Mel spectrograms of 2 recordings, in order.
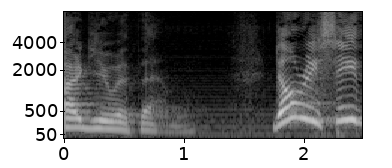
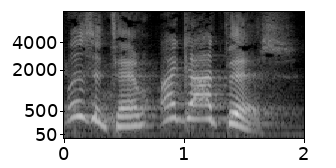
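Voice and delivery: slow, higher, lightly voiced reassuring God; God speaking; 7 semitones higher, slower than usual. God calming Tim down, slow and higher. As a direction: lean back like God has it handled. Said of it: "God's saying".

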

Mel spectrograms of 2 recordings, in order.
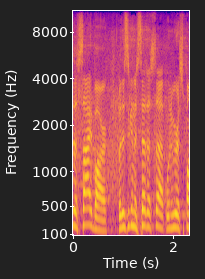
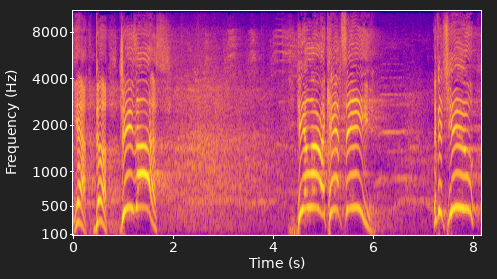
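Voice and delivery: high, loud desperate cry out to Jesus; Bartimaeus shouting; 5 dB louder, much slower than usual. Retold or imitated. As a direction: scream his name across the crowd, desperate. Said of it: "Bartimaeus is like".

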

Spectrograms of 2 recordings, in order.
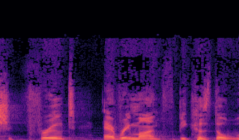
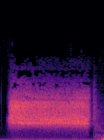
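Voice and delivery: hush. Acted. Bartender hushes the crowd.

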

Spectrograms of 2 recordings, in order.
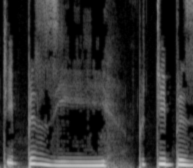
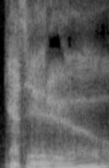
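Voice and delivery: troll voice; 3 dB quieter, slower than usual. Pretend. Teasing that Scots sound like trolls.

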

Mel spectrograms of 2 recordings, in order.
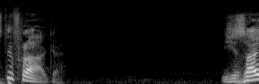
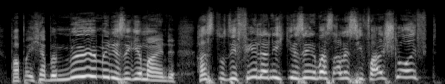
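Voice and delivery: higher, fast indignant complaint; complaining son; 6 semitones higher, 3 dB louder, faster than usual. Retold or imitated. Son on the phone complaining to his father about the church, fast and indignant. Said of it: "und sagte".

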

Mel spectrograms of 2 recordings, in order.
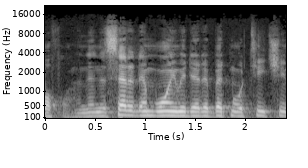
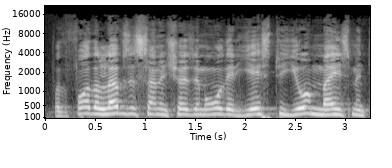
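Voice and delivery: loud, raised preacher's reading; forceful scripture reading; 6 semitones higher, 9 dB louder than usual. Acted. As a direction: proclaim the verse with force.

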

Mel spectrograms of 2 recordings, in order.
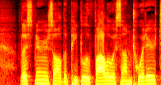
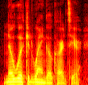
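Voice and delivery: ordinary delivery

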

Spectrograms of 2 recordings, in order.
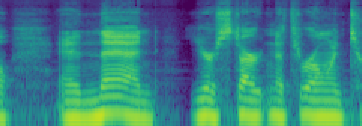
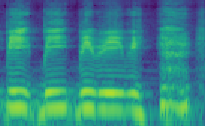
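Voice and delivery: a quick run of bleep noises, a little higher; mock censor bleeps; 4 semitones higher than usual. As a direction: bleep out the swearing yourself, playfully. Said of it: "I might talk a lot".

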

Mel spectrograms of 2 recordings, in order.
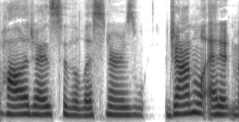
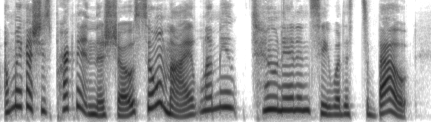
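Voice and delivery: excited; 7 semitones higher than usual. Retold or imitated. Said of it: "And I thought".

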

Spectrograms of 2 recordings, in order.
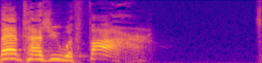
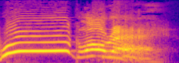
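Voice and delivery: high, loud whoop of joy; excited church shout; 11 semitones higher, 11 dB louder, much slower than usual. Retold or imitated. Old church lady whooping in the Spirit, loud and high. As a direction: shout it out like a sister catching the Spirit.

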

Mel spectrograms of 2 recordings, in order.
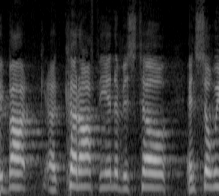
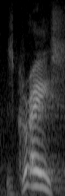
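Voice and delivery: "His grace" repeated softer still, almost breathed; hushed echo; 6 dB quieter than usual. Real, not acted.

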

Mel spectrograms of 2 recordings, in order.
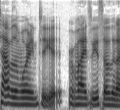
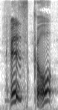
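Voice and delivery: usual speaking voice

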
